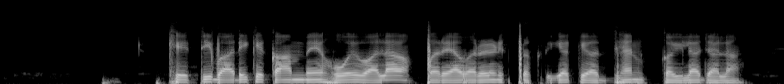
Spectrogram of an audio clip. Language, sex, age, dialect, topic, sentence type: Bhojpuri, male, 18-24, Western, agriculture, statement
